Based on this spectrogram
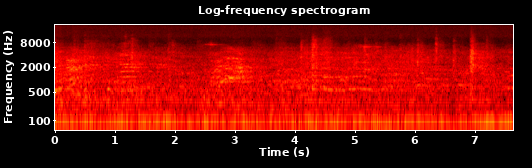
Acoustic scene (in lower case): park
